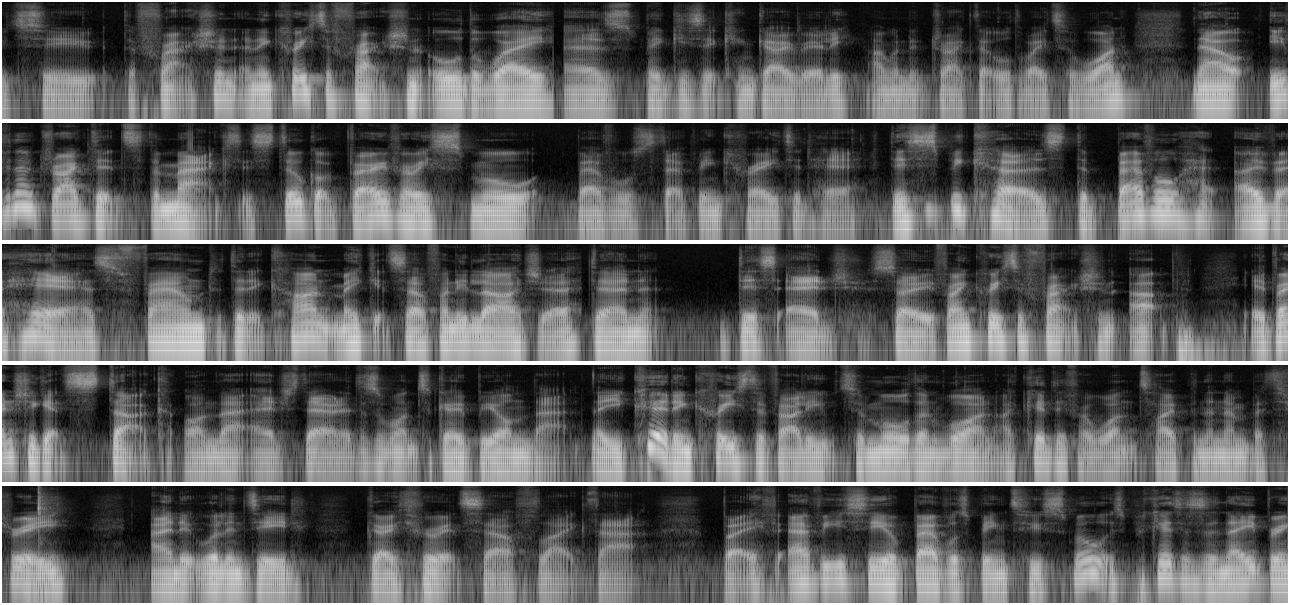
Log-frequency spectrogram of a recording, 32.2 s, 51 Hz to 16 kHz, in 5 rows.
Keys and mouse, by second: 0.1 alt+click, 1.7 click, 4.4 alt+click, 5.0 alt+middle click, 5.4 alt+click, 5.8 alt+middle click, 6.6 alt+middle click, 8.4 alt+click, 9.4 alt+middle click, 10.1 alt+click, 10.7 alt+middle click, 12.1 click, 13.9 alt+click, 17.3 click, 21.2 click, 23.4 click, 24.7 KP_3, 25.6 Return, 25.6 KP_Enter, 28.5 alt+click, 31.0 alt+click.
